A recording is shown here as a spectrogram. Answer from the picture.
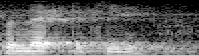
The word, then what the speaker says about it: synecdoche: If you want, you can call it synecdoche, but I think it's synecdoche is the way it's supposed to be pronounced.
